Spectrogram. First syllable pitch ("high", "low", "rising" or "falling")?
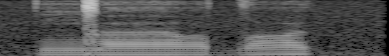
low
